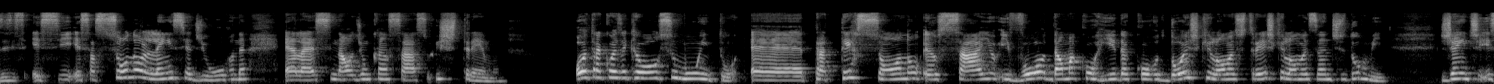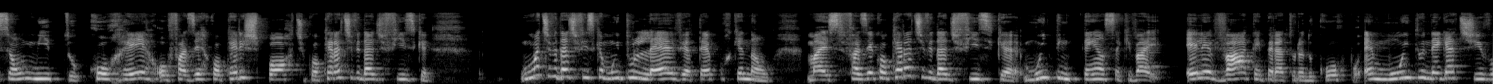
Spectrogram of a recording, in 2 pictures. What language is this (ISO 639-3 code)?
por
